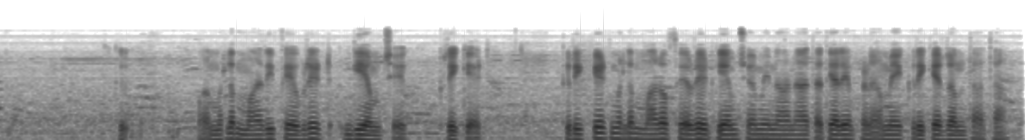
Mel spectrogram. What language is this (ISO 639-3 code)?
guj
